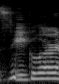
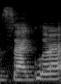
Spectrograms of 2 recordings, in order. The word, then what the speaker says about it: Ziegler: haul was like girl her name is pronounced ziegler not zegler i apologize okay i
